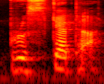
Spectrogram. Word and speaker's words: bruschetta: say yes everyone loves bruschetta but we don't call it the italian way bruschetta why because nobody corrected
